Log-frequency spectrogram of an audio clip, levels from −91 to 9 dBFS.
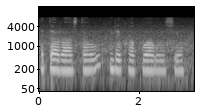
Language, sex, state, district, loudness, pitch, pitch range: Assamese, female, Assam, Sonitpur, -19 LUFS, 185 Hz, 180-195 Hz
